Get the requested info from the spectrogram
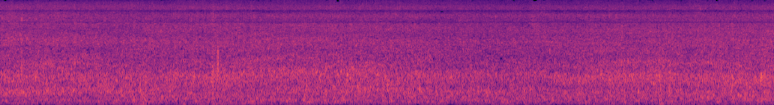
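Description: A flooded woodland creek running fast over rocks, a steady, unbroken rush of water; the stepping stones are submerged under the high water.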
